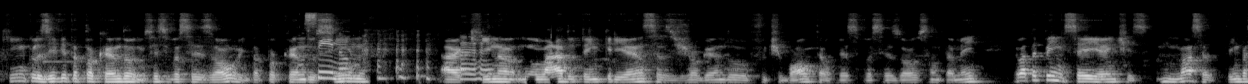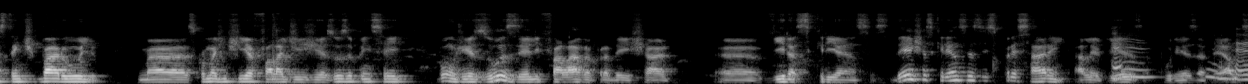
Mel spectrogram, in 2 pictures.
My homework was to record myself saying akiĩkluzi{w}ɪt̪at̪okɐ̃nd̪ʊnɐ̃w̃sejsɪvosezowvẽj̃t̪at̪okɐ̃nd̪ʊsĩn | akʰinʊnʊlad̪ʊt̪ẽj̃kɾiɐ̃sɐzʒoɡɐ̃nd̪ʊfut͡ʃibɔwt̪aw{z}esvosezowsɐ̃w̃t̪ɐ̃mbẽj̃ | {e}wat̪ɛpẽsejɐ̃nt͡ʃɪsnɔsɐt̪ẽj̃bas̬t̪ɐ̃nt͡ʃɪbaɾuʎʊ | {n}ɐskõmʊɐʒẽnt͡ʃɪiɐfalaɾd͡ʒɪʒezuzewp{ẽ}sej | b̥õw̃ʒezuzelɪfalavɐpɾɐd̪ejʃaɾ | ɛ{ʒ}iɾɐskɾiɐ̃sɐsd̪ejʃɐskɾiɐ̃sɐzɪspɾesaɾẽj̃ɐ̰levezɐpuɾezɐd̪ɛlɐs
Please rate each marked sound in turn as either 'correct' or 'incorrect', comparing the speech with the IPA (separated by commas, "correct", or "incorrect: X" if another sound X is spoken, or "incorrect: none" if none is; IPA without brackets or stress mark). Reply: incorrect: v, incorrect: v, correct, incorrect: m, correct, incorrect: v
